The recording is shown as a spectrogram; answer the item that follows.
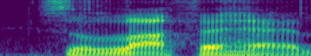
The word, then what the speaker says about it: Zelophehad: Yeah, Zelophehad. Is that how you pronounce it? Yeah. – Zelophehad.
